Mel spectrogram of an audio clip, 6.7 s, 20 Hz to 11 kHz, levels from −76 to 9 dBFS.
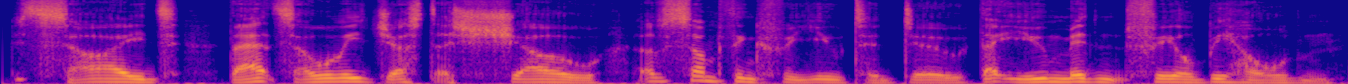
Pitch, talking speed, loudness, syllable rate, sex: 110 Hz, 150 wpm, -17 LUFS, 3.9 syllables/s, male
